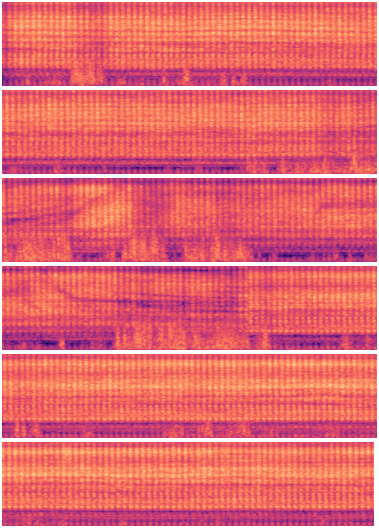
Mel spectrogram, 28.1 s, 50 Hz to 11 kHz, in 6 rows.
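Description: Kirloskar Mini T8 power tiller's small single-cylinder engine running with a rapid, pounding beat as its rotary tines work the soil. It gets louder and rougher for several seconds in the middle.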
